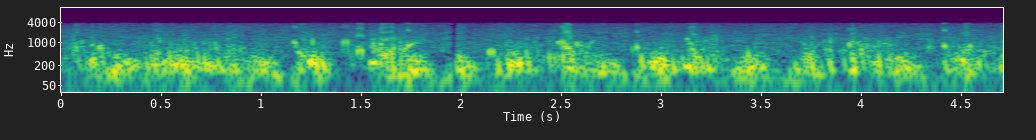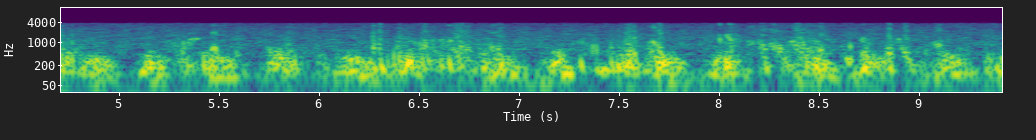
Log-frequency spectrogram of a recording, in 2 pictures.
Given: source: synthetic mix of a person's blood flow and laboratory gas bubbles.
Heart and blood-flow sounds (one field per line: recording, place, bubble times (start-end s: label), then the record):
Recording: Doppler ultrasound of blood flow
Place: precordium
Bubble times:
0.04-0.24 s: bubbles
0.40-0.93 s: bubbles
1.15-1.82 s: bubbles
2.10-2.69 s: bubbles
2.84-3.37 s: bubbles
3.41-3.48 s: bubbles
3.69-4.20 s: bubbles
4.32-4.92 s: bubbles
5.24-5.54 s: bubbles
5.57-5.62 s: bubbles
5.73-5.96 s: bubbles
6.24-7.03 s: bubbles
7.22-7.78 s: bubbles
7.97-9.15 s: bubbles
9.31-9.42 s: bubbles
From the record:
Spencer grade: 3 (all of the cardiac periods contain showers or single bubble signals, but not dominating or overriding the cardiac motion signals)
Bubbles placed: anywhere in the cardiac cycle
